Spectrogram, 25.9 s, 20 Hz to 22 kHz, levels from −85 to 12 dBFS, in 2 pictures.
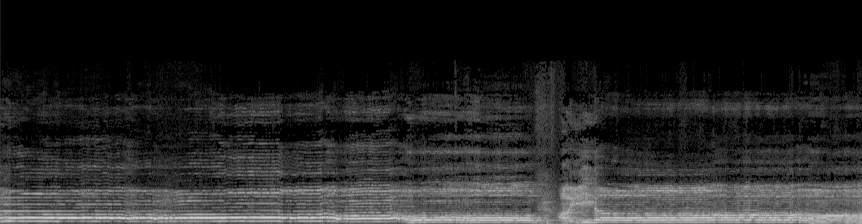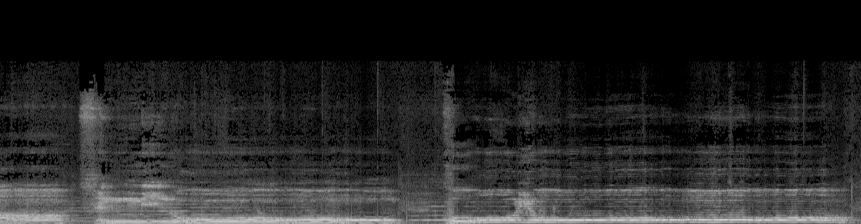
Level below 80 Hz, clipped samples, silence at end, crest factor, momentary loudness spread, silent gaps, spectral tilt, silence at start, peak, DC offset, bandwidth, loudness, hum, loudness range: -52 dBFS; under 0.1%; 0 s; 12 dB; 4 LU; none; -6 dB/octave; 0 s; -4 dBFS; under 0.1%; 13 kHz; -14 LUFS; none; 3 LU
